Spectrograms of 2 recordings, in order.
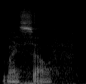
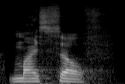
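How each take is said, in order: First: It is whispered very softly. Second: It is said loud, clear and bright.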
